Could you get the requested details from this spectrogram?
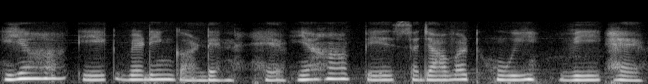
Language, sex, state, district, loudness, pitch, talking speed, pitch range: Hindi, female, Bihar, Begusarai, -16 LUFS, 210 Hz, 95 wpm, 200-225 Hz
